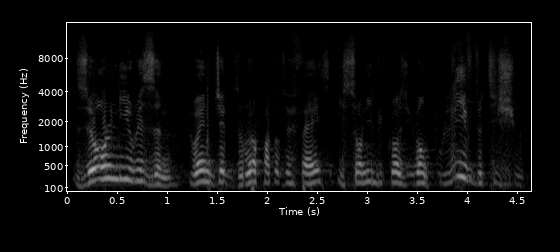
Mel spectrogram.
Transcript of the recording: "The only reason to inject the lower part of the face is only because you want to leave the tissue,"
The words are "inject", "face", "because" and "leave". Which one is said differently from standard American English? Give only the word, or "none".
none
